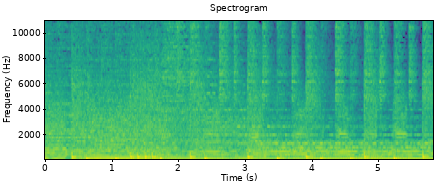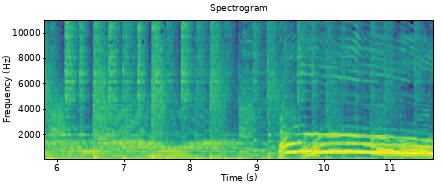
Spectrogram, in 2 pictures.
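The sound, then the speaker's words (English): A loud dog howl rises and falls in long wavering tones near the end, coming in after several seconds of steady background music that carries on beneath it. “And since Hex isn't here, howl noise.”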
